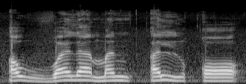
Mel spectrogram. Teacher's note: من میں نون ساکن کے بعد حرف حلقی حمزہ آ رہا ہے تو نون ساکن کو اظہار کے ساتھ پڑھیں گے، اخفا یا غنہ نہیں کیا جائے گا۔ اول من القا، آئیے یہاں وقف پڑھیں گے تو القا ہی پڑھیں گے۔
